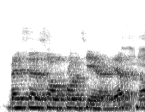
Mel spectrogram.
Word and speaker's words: Médecins Sans Frontières: How does Doctors Without Borders, how do you say, Médecins Sans Frontières? Is that, a lot of people would know it as that internationally, is that right? – Médecins Sans Frontières, yep, with apologies for my Francais to everybody.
